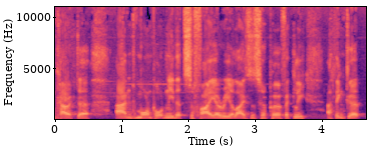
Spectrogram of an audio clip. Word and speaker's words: Sophia: Yeah, it's pronounced Sophia, by the way. Is it actually Sophia? Yeah. I did not know that. I've always thought it was Sophia. Yeah, I think everyone does. It's spelt that way, but she doesn't pronounce it that way.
